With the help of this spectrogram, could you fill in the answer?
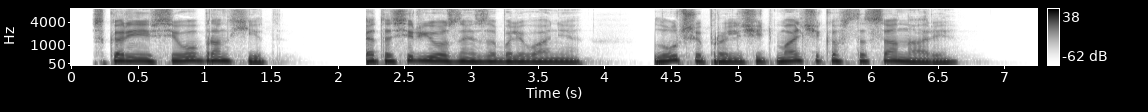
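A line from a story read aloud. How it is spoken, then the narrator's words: Routine matter-of-fact voice. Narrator (Russian): дежурным голосом вынесла врач свой вердикт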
